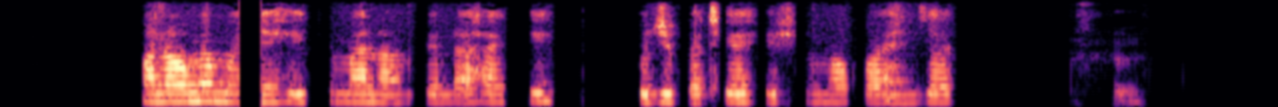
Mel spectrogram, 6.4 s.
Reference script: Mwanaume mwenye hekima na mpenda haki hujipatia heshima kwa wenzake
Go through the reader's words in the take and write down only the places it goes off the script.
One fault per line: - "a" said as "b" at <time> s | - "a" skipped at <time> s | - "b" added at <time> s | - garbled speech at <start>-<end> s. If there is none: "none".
none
